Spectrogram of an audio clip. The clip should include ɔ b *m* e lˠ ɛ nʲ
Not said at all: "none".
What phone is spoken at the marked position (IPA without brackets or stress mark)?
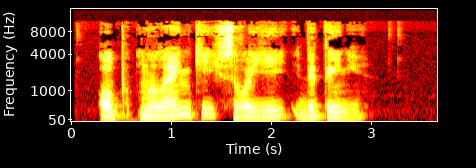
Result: m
